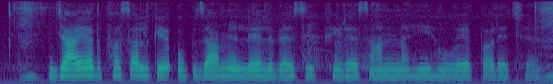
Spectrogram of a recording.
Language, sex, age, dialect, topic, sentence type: Maithili, female, 18-24, Bajjika, agriculture, statement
